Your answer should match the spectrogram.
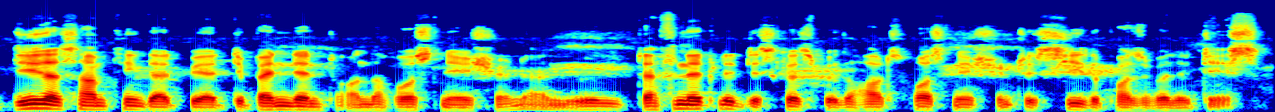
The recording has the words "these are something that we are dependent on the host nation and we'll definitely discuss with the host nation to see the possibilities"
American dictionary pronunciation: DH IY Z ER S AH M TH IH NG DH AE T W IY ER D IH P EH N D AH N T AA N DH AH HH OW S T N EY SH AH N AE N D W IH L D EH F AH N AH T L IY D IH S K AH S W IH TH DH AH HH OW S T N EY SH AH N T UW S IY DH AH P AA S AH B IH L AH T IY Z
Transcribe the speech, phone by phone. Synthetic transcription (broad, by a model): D IY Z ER S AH M T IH NG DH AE T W IY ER D IH P EH N D AH N T AA N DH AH HH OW S N EY SH AH N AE N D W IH L D EH F AH N AH T L IY D IH S K AH S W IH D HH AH HH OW S N EY SH AH N T UW S IY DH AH P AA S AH B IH L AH T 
